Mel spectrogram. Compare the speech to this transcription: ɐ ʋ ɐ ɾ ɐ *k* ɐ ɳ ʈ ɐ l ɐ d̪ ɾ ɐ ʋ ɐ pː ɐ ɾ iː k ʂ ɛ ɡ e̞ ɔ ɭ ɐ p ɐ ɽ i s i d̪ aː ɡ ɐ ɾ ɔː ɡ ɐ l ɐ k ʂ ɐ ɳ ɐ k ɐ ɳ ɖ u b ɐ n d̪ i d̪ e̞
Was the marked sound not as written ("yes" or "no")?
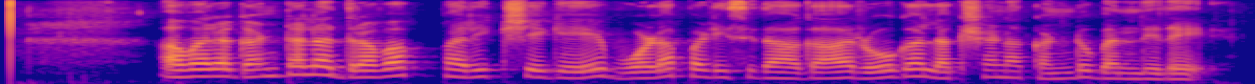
yes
